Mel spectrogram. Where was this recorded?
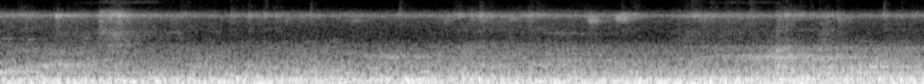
in a subway station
